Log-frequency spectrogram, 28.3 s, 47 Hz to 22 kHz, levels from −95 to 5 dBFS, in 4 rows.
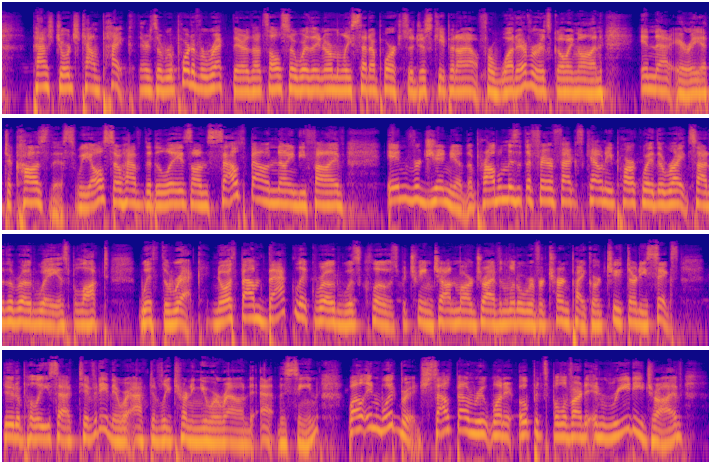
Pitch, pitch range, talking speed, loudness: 180 Hz, 160-205 Hz, 220 wpm, -22 LUFS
